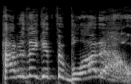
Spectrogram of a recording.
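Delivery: put-on very high, small child's little-kid voice. Retelling a waiting-room moment, the speaker quotes a little kid: little kid's voice. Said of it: "You hear this little kid's voice go".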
